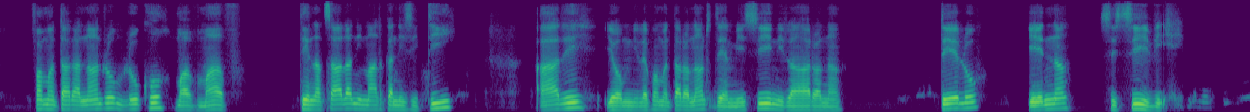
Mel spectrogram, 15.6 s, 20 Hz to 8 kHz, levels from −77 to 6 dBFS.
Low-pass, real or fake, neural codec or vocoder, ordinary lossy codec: 7.2 kHz; fake; codec, 16 kHz in and 24 kHz out, 0.9 kbps, LongCat-Audio-Codec, four codebook decoder; AAC, 48 kbps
